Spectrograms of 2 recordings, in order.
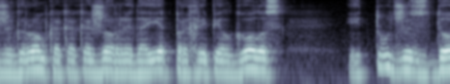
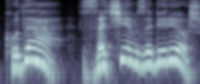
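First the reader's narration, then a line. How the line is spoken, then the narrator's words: Terrified shout. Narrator (Russian): успел выкрикнуть Жор-людоед, которого вдруг охватил ужас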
